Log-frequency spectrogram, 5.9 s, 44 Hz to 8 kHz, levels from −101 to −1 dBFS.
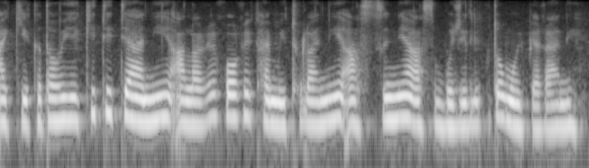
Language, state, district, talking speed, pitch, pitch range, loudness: Sumi, Nagaland, Kohima, 140 wpm, 180 Hz, 170-205 Hz, -16 LUFS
